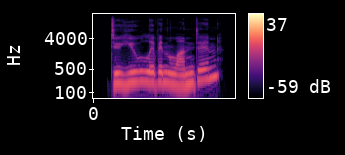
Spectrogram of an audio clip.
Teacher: The pitch goes up on London. This signals to the other person that I am expecting an answer.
